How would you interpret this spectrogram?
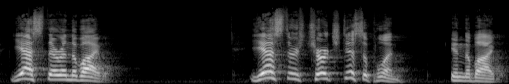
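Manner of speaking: loud, emphatic pulpit declaration; forceful preaching. Real, not acted. Preacher insisting to congregation, loud and emphatic. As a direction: hammer the point home loudly.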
